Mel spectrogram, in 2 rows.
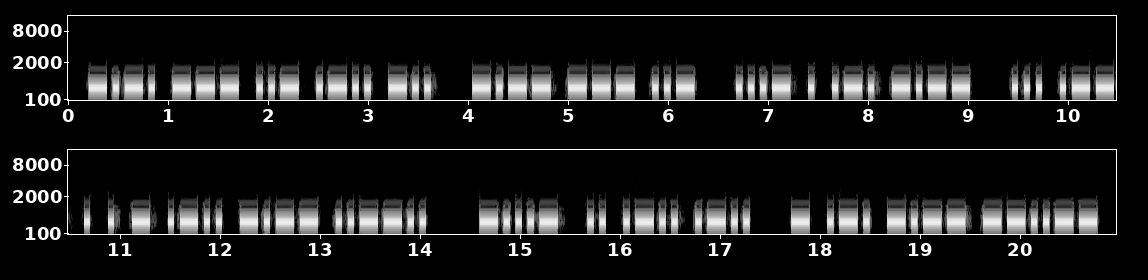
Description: Morse code, heard as a keyed tone, about 20 wpm, 600 Hz. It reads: COULD YOU VERY SWEETLY? <BT> ILL TRY,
